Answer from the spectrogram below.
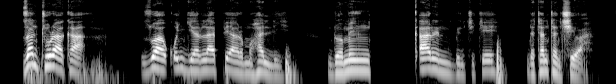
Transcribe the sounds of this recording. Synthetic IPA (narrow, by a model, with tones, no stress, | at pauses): zɐ˦˨ntuː˦ɽaː˨ka˨ | zʊ˦waː˨kʷʼʊ˦ŋɡʲɪ˨jɐ˦rlaː˦ɸɪ˦jɐ˨rmʊ˨ɦa˦lːiː˦ | doː˨mɪ˦ŋ | kʼaː˦ɽɪ˨mbɪ˨nt͡ʃɪ˨kʲeː˦ | da˨tɐ˦ntɐ˨nt͡ʃeː˦wa̰ː˨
